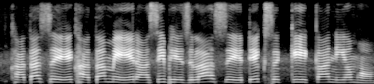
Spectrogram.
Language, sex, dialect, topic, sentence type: Bhojpuri, female, Southern / Standard, banking, question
